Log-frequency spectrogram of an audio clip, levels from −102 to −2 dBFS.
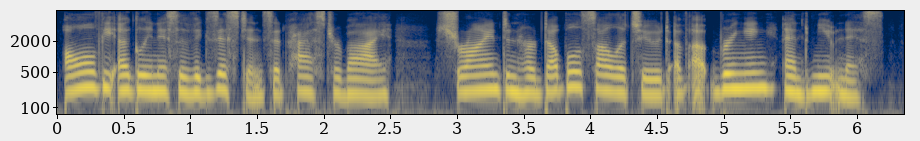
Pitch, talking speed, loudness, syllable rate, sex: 205 Hz, 170 wpm, -18 LUFS, 5.8 syllables/s, female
